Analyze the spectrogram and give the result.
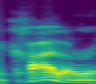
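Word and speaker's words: Cuyler: of Famer Kai Kai Kyler. And Kai Kai is how you pronounce it, by the way. Uh he was asked and he said, "Yeah, my last name is Kyler. It's like Kai Kai.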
